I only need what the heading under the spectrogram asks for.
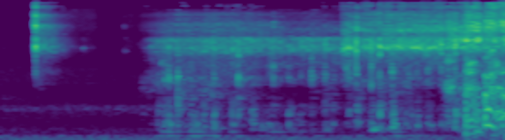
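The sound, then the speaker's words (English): A bubbling, wind-like whoosh of something flying around at great speed swells steadily over a couple of seconds, its gurgling, rushing texture growing louder toward the end, heard alone without any voices. “Yeah, so with a great speed and the sound of almost like a bubbling wind.”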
